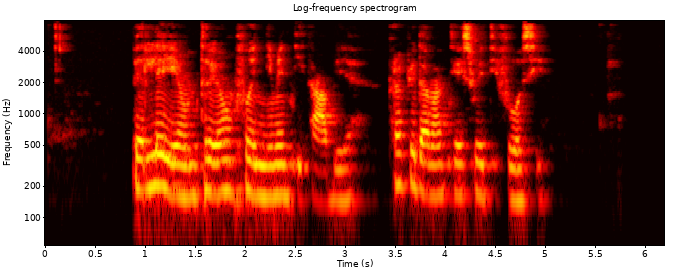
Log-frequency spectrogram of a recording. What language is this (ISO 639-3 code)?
ita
